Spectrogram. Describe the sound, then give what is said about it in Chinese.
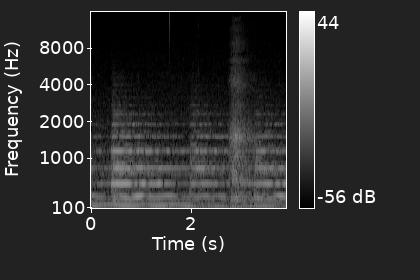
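New Year church bells ring in a few slow, resonant strokes. Each note swells over a sustained, fairly quiet hum of overlapping overtones, with no speech. “你听，钟声，新年的钟声”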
